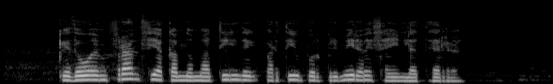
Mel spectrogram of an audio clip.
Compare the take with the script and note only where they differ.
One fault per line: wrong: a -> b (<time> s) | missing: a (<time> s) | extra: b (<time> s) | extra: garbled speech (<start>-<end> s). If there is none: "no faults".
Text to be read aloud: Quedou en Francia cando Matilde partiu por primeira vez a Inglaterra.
no faults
